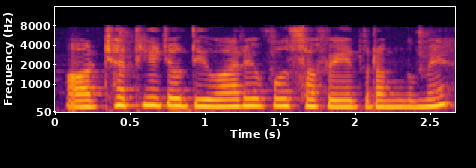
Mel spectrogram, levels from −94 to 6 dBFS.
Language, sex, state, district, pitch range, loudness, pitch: Hindi, female, Bihar, Patna, 225-260 Hz, -12 LUFS, 240 Hz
